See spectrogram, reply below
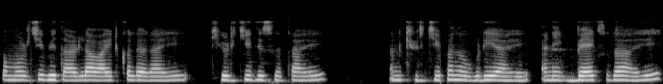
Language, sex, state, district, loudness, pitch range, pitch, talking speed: Marathi, female, Goa, North and South Goa, -17 LUFS, 195-205 Hz, 200 Hz, 165 wpm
